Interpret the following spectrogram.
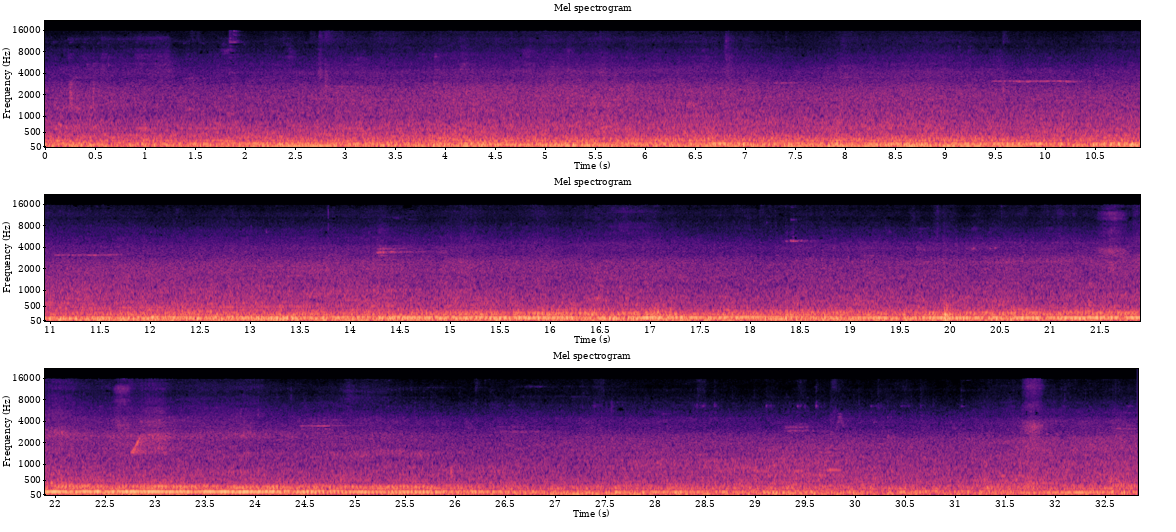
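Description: City street ambience of road traffic running steadily alongside, with a vehicle engine growing louder through the middle and easing off near the end.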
